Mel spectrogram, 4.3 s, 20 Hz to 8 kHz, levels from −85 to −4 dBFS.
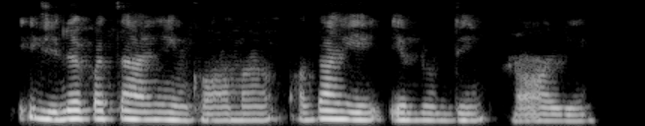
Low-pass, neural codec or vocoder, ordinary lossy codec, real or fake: none; codec, 16 kHz, 4.8 kbps, FACodec; none; fake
